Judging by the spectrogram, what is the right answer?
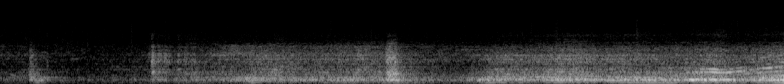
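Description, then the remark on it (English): A few sharp door-like thumps give way to a taxi's low engine rumble that steadily grows louder and fuller as the cab pulls away and drives off to follow a gray sedan. “Hey, taxi. Cab, sir? Yeah, that gray sedan of the chauffeur. Follow it.”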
